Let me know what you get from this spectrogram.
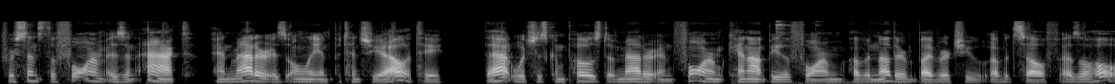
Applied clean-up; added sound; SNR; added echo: none; Dishes, pots, and pans; 15 dB; none.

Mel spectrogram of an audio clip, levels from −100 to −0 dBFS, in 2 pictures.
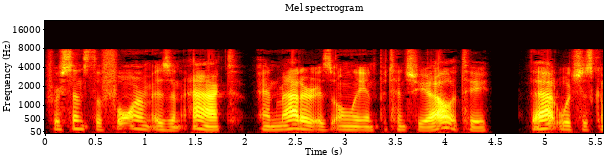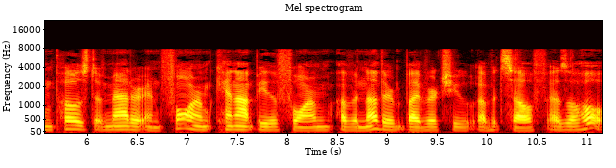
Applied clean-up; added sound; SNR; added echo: none; none; none; none.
